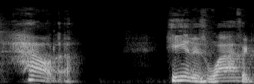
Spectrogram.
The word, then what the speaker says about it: Gouda: try some of my gouda and he says out up so i said no i got plenty and he says look i'm from the netherlands it's pronounced howda he and his wife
